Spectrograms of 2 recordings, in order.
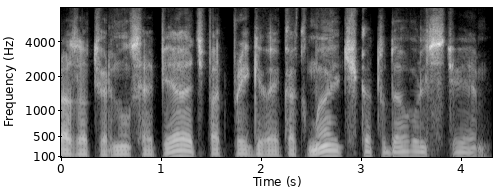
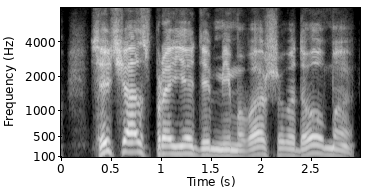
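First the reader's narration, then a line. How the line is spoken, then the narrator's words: Shout. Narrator (Russian): Роман крикнул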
